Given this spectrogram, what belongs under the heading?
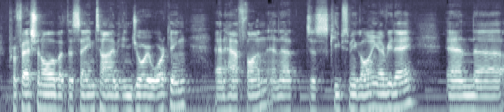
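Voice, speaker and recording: Male surgeon, forties, from Iran, lower pitch, calm earnest profile talk over faint guitar. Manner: measured, earnest, with occasional fillers. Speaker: orthopedic surgeon. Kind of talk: calm, reflective first-person profile talk. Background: faint guitar music.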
